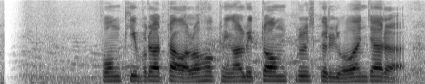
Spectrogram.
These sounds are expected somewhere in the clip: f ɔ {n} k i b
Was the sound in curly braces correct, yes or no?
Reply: no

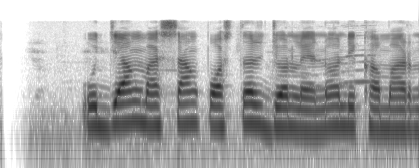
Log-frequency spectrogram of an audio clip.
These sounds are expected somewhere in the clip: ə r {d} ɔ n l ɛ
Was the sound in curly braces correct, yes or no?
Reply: no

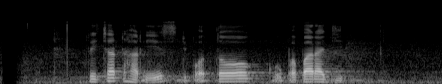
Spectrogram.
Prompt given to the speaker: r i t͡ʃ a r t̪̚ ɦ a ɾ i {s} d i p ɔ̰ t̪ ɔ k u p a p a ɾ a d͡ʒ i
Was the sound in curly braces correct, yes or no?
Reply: yes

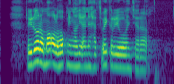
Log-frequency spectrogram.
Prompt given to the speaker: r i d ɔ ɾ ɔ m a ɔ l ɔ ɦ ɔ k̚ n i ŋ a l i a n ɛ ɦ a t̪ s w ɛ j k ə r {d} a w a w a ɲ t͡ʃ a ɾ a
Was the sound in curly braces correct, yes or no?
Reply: no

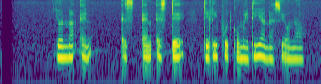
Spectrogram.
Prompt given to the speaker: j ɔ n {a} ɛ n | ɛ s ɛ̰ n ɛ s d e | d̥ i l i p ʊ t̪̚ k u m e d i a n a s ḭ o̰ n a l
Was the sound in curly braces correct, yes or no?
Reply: yes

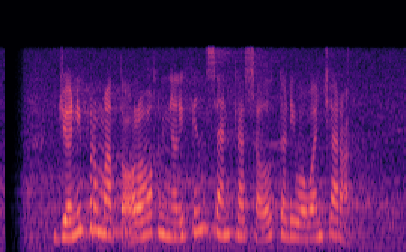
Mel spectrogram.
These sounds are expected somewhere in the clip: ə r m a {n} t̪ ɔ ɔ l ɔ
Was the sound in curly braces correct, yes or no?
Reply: no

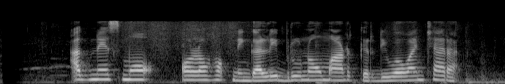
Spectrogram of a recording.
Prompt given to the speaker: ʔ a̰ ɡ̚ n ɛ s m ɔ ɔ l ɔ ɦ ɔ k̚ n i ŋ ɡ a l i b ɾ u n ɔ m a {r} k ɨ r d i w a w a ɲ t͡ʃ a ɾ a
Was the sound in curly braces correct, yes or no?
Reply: yes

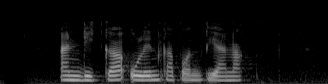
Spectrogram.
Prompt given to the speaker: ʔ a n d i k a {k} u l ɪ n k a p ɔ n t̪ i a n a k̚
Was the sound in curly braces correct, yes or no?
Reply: no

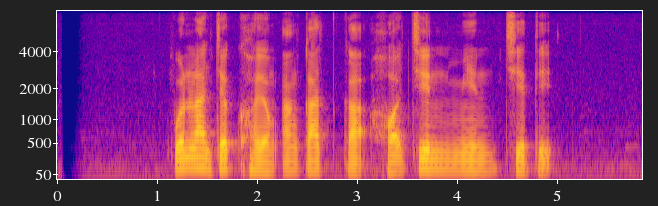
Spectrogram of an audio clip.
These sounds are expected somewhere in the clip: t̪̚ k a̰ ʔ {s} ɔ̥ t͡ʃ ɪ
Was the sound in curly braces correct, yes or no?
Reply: no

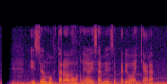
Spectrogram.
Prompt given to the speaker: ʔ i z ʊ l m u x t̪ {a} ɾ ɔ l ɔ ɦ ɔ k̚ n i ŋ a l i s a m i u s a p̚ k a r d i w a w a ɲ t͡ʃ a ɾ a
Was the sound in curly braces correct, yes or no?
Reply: yes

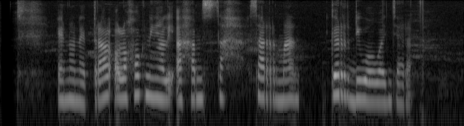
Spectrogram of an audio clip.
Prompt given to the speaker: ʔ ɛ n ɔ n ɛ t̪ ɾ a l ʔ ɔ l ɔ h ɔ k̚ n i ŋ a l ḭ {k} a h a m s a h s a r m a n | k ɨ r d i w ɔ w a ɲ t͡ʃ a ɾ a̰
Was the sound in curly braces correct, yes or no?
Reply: no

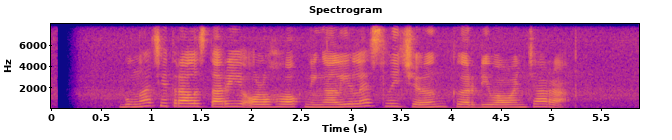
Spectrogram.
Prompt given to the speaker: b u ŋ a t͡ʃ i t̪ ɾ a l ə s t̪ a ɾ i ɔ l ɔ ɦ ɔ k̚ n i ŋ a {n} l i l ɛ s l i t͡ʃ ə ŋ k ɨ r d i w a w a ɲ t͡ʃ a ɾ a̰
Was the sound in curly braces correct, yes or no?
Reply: no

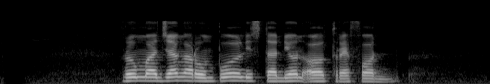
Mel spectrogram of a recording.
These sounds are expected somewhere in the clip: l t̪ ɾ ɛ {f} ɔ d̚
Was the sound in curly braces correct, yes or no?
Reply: yes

